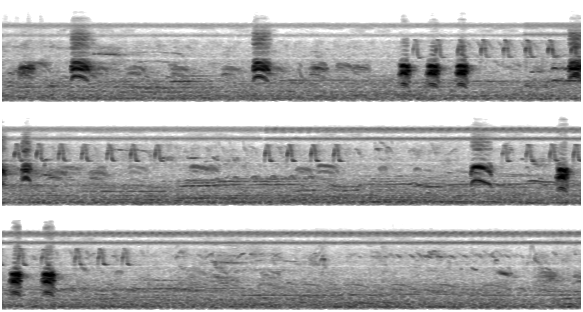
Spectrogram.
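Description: Wild birds calling: loud harsh caw-like calls, twice in quick runs of three, with a fast run of high clicks twice and a steady high-pitched hum behind.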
